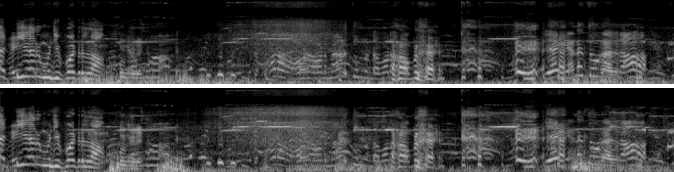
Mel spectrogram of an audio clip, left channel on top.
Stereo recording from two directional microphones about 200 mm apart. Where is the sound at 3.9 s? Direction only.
15° left (ahead or behind).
